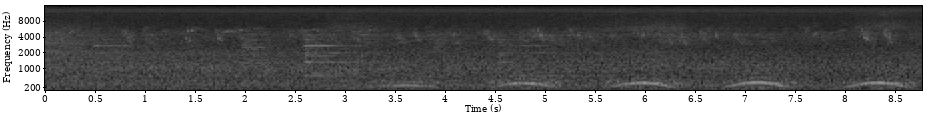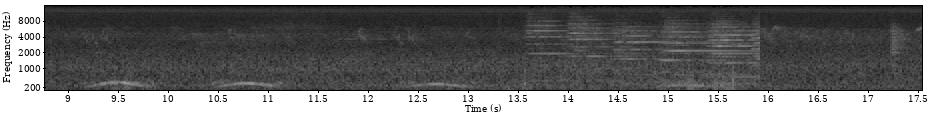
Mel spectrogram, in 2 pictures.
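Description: Feral pigeon cooing: a run of about nine low coos, each rising and falling in pitch, roughly one a second, starting a few seconds in. Near the end, a small bird chirps a few times.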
